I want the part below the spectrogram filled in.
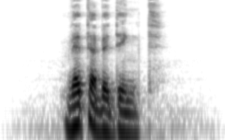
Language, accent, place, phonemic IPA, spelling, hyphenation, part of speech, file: German, Germany, Berlin, /ˈvɛtɐbəˌdɪŋt/, wetterbedingt, wet‧ter‧be‧dingt, adjective, De-wetterbedingt.ogg
- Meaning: caused by the weather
